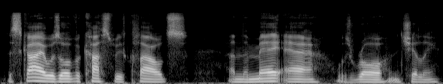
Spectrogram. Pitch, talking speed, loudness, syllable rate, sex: 125 Hz, 190 wpm, -17 LUFS, 4.5 syllables/s, male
